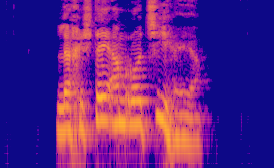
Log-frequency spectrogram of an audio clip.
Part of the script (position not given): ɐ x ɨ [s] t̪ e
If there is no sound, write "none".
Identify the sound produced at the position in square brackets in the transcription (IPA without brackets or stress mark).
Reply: ʃ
